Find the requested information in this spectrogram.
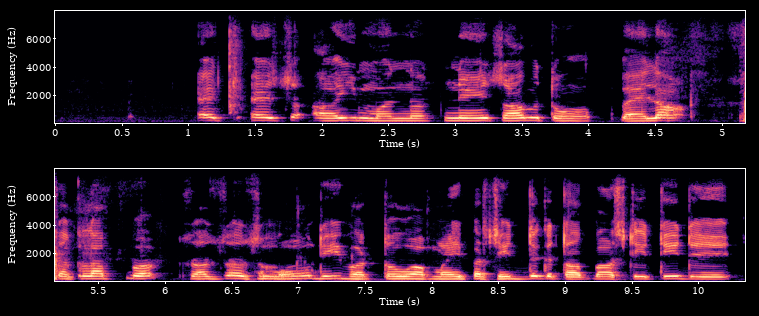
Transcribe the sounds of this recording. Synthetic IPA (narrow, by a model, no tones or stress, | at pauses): eːt͡ʃʰɛːsaːiːmənːeːsəbt̪õː | pɛːlãː | səkləp | səsəsəmũːd̪iːʋəɾt̪õːəpɳiːpɾəsɪd̪ʱkɪt̪aːpãːst̪ʰɪt̪iːd̪eː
